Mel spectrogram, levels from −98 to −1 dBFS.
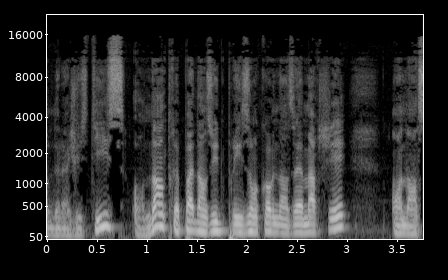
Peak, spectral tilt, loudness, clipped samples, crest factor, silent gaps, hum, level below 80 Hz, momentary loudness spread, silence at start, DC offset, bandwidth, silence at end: -14 dBFS; -5.5 dB/octave; -31 LUFS; under 0.1%; 18 dB; none; none; -50 dBFS; 7 LU; 0 s; under 0.1%; 16 kHz; 0 s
